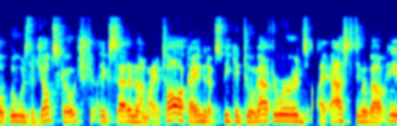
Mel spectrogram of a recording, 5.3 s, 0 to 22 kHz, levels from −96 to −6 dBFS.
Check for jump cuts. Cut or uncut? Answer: cut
